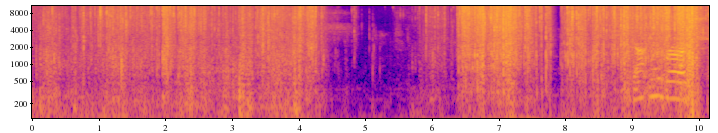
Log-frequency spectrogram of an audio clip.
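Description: Clear plastic packaging of a hair brush crinkling as it is handled and pulled open. It stops for about two seconds in the middle, then crinkles again.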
